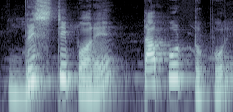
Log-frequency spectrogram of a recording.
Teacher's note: বৃষ এই দলের উপরে উচ্চারণের জোর বেশি পড়ছে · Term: শ্বাসাঘাত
